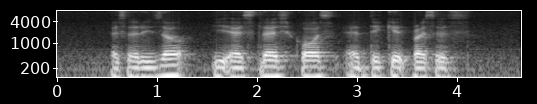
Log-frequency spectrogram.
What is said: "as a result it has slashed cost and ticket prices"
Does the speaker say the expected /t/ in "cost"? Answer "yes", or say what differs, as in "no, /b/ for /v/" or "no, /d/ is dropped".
no, /t/ is dropped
